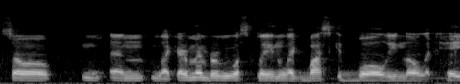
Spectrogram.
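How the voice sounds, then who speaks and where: The man talks at a moderate pace. His speech carries a non-native accent. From Belarus. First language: not English. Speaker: business owner. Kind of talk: interview conversation. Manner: halting.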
